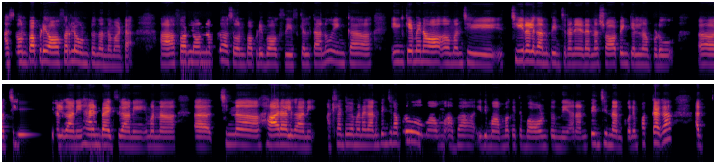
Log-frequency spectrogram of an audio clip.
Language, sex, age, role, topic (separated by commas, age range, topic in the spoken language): Telugu, female, 25-29, guest, కుటుంబంతో కలిసి సమయం గడిపేటప్పుడు మీరు సాధారణంగా ఏమేమి చేస్తారు?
